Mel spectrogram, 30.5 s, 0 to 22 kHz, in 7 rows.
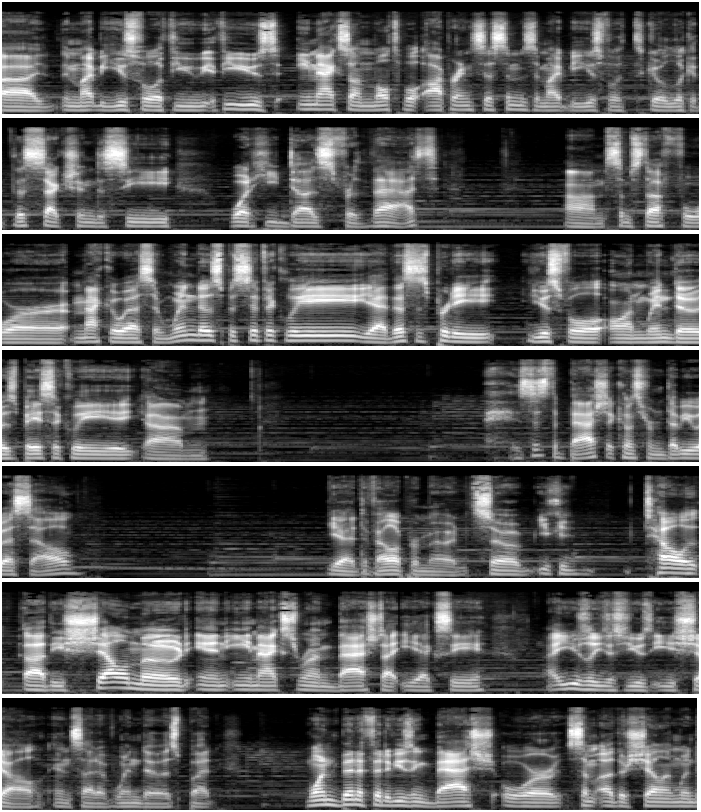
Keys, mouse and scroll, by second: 0.1 j, 7.9 ctrl+d, 8.8 j, 18.0 Escape, 19.4-20.2 typing, 21.6 Escape, 25.4 Escape, 25.8 Escape, 26.1 j.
